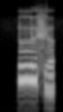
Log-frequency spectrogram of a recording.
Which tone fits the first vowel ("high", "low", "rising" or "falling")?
high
